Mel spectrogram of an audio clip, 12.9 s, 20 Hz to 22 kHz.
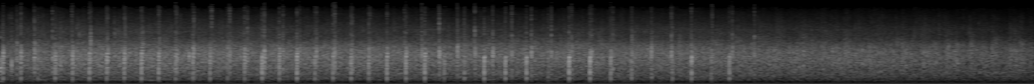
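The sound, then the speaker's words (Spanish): An audience gives Martín a long ovation, with many sharp claps in a quick, regular rhythm that keep a steady beat and fade slightly toward the end. “No es culpa mía, Ricardo, que el público ovacione durante 3 minutos a Martín.”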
